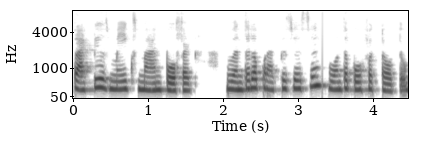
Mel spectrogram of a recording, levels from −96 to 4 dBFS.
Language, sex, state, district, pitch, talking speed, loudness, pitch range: Telugu, female, Telangana, Karimnagar, 235 Hz, 160 wpm, -30 LUFS, 215-250 Hz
